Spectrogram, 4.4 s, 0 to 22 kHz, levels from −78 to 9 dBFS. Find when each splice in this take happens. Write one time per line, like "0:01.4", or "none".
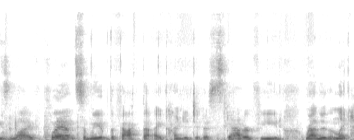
none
